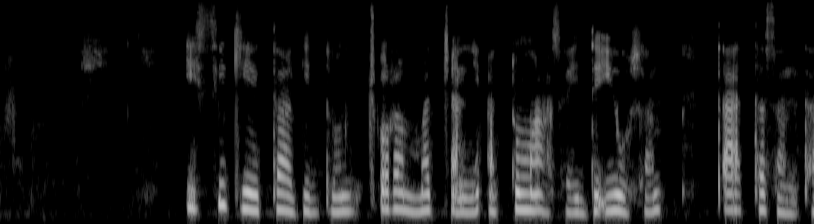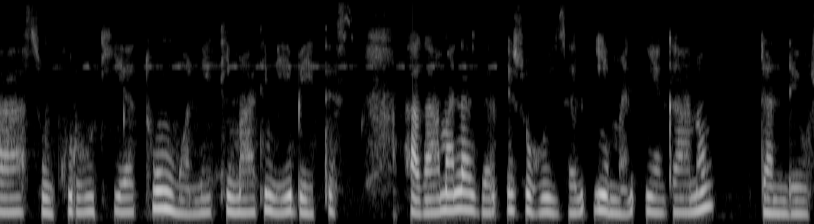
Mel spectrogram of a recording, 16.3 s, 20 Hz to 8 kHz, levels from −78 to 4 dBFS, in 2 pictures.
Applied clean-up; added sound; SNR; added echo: none; none; none; none.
